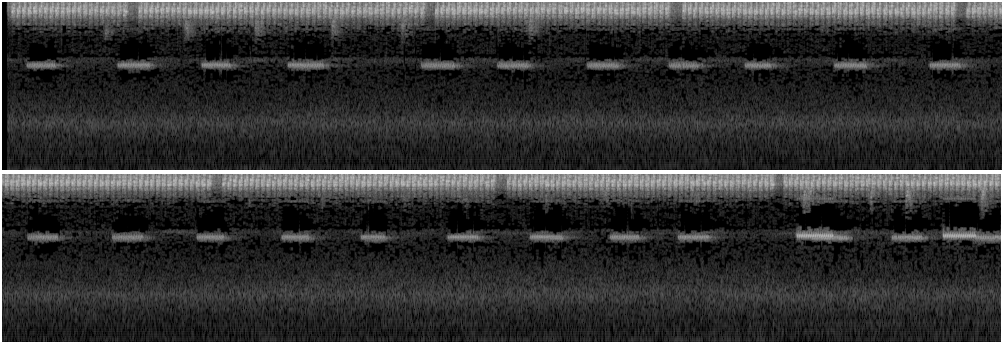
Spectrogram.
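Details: Crickets keep up a steady run of short, bright, evenly spaced chirps over a continuous thin, high-pitched shimmering trill that runs unbroken through the stretch, recorded at a lakeside with lavender.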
